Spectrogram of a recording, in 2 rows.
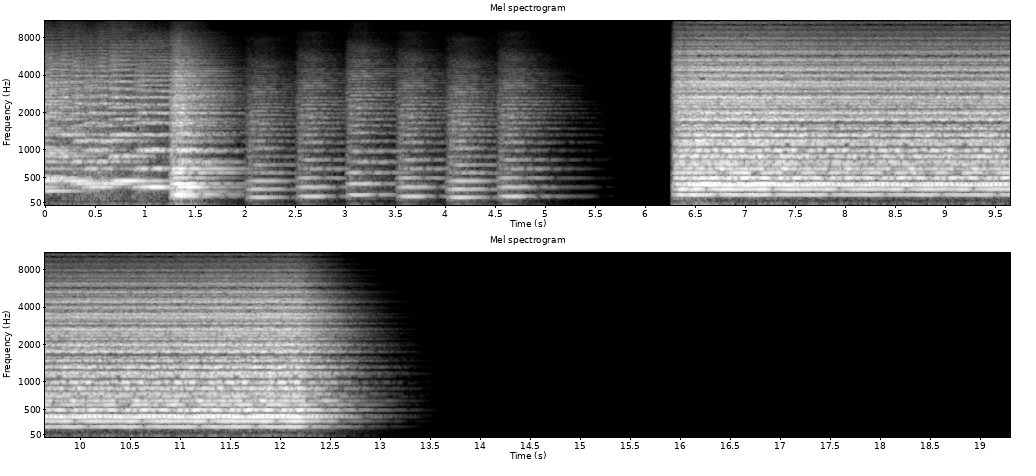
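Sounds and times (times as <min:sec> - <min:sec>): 
ensemble music for viola and other instruments: 0:00.0 - 0:05.0, 0:06.3 - 0:12.8.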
